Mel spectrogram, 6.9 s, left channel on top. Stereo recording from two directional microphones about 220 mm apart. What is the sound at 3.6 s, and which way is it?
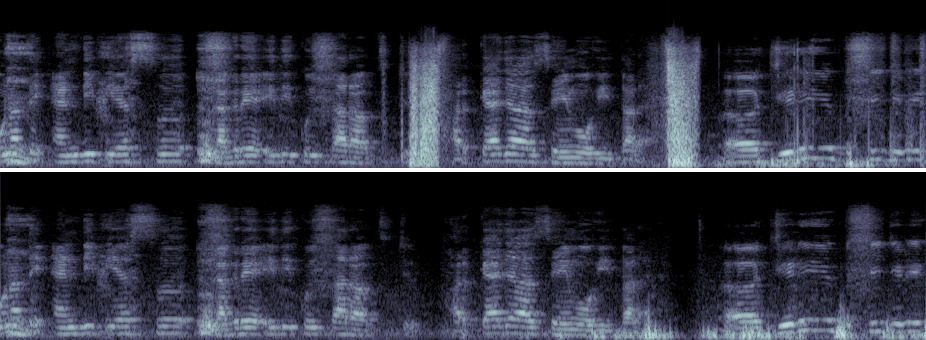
Speech, 50° left (ahead or behind).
